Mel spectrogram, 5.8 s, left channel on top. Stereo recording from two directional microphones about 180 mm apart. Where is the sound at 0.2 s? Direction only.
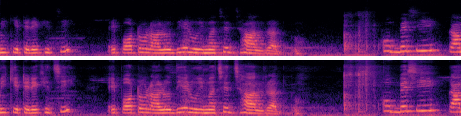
35° right (ahead or behind).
